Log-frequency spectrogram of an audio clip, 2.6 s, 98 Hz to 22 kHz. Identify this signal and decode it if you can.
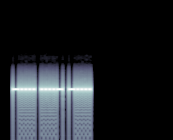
Morse code, heard as a keyed tone, about 38 wpm, 700 Hz. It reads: 646
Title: Three Challenging Letter-Number Combinations 40wpm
